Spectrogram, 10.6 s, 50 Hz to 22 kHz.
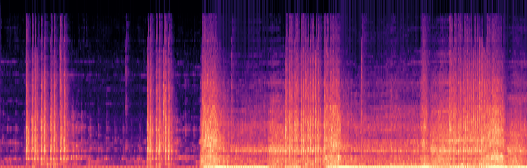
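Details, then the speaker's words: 1987 Kenworth T600 3406B diesel, first start after 20+ years sitting, with a big air leak and no air pressure: the engine revs, then a hard, choppy exhaust rattle on slowdown shows the Jake brake works. "let's see if the jake brake works it certainly"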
